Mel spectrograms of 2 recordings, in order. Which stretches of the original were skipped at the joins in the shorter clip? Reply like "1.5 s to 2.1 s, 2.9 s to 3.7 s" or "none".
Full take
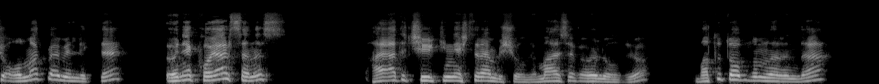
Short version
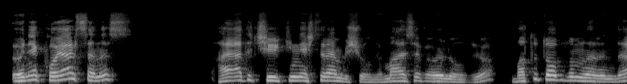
6.6 s to 6.8 s

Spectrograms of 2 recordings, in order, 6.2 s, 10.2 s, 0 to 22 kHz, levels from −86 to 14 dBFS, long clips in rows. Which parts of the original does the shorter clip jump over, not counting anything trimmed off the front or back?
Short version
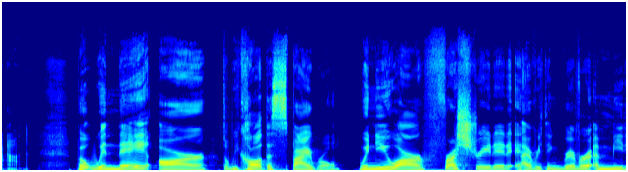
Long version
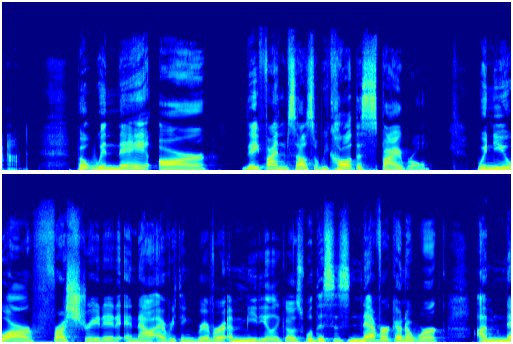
2.2 s to 3.1 s, 4.4 s to 4.7 s, 6.4 s to 6.6 s

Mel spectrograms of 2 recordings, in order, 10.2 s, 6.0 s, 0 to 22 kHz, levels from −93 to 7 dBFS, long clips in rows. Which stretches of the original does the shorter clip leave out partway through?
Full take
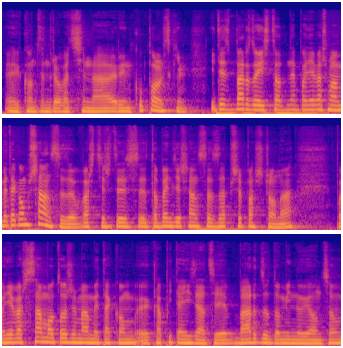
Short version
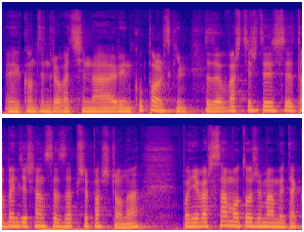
2.0 s to 4.0 s

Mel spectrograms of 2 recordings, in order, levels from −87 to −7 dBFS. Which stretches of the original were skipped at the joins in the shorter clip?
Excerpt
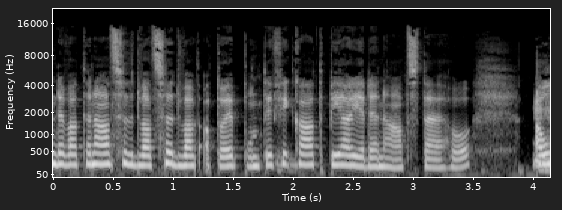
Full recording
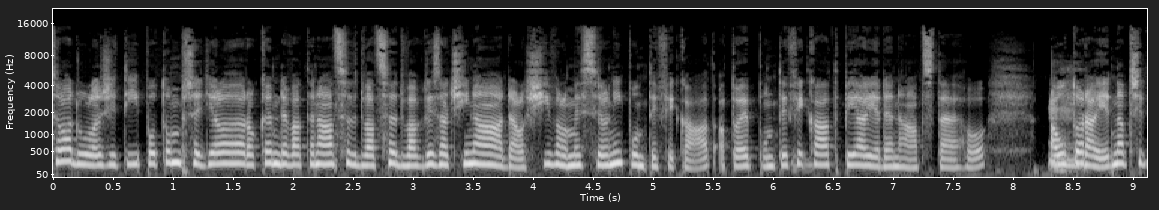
3.1 s to 5.5 s

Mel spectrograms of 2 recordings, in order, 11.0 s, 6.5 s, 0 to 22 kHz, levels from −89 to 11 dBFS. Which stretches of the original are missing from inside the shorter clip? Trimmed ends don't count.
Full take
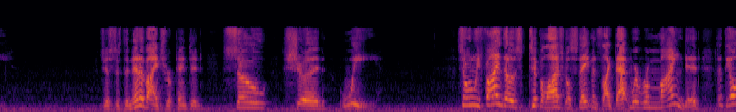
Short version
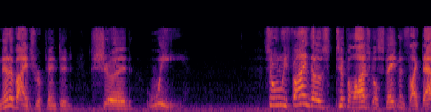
3.2 s to 4.1 s

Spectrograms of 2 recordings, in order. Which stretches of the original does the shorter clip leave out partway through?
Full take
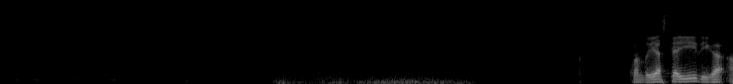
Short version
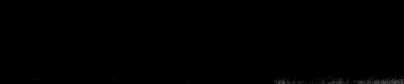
none

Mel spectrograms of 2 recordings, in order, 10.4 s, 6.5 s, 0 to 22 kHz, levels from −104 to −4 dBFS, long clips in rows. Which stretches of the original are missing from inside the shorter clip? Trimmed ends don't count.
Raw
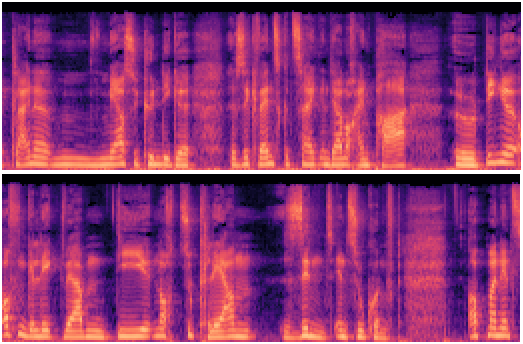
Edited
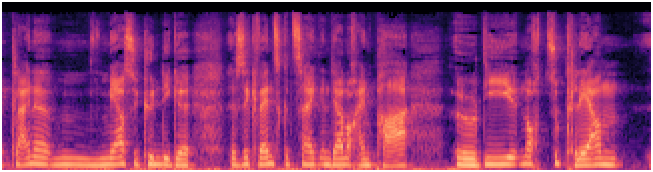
4.8 s to 6.3 s

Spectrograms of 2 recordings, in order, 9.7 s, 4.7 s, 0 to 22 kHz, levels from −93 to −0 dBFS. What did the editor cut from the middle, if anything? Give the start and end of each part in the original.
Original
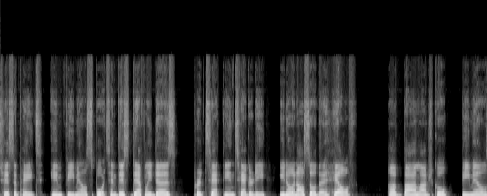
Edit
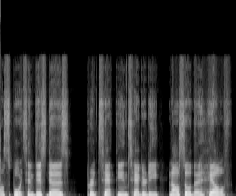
2.6 s to 3.1 s, 5.5 s to 5.9 s

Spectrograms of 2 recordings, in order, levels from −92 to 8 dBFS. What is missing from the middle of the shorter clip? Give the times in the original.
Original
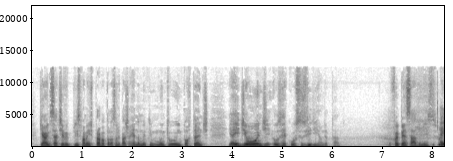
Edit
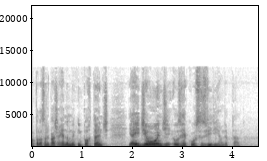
2.3 s to 2.9 s

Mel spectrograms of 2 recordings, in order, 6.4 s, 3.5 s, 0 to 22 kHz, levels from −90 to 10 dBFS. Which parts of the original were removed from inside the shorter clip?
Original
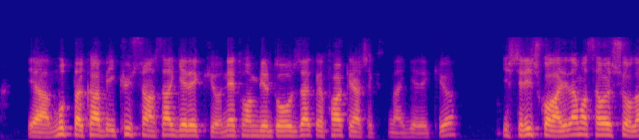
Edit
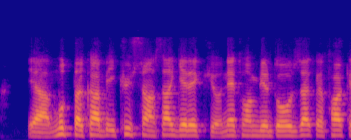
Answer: none

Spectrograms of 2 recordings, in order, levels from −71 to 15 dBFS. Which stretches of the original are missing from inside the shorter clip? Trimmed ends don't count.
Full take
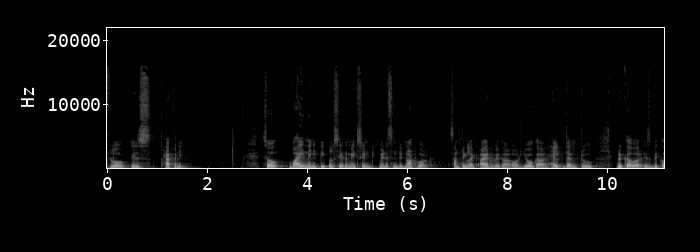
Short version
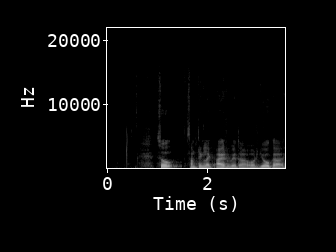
3.6 s to 6.8 s

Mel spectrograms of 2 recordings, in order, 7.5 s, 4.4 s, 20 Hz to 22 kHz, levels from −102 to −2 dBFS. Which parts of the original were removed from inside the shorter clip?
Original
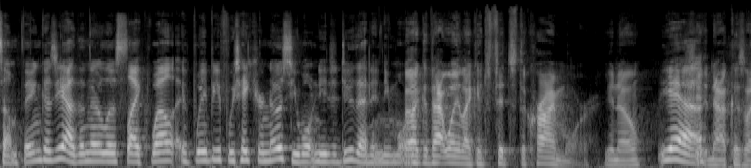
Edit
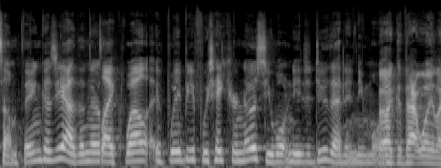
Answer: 1.0 s to 1.3 s

